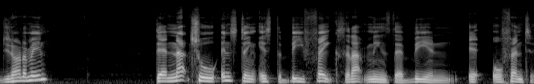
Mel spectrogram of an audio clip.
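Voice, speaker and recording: A man with a London accent and a medium pitch speaks at a fairly quick pace with lively intonation. His loudness stays very even, in a dry, close sound with no echo. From East London. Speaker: comedian. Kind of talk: casual chat. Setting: studio.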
